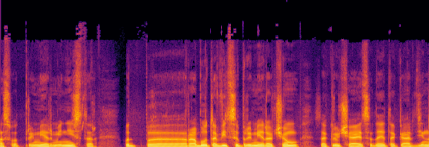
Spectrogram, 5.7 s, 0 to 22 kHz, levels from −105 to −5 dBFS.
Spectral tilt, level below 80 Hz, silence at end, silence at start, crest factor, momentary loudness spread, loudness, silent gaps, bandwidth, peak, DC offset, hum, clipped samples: -5.5 dB/octave; -38 dBFS; 0 s; 0 s; 12 dB; 8 LU; -15 LUFS; none; 18 kHz; -2 dBFS; under 0.1%; none; under 0.1%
